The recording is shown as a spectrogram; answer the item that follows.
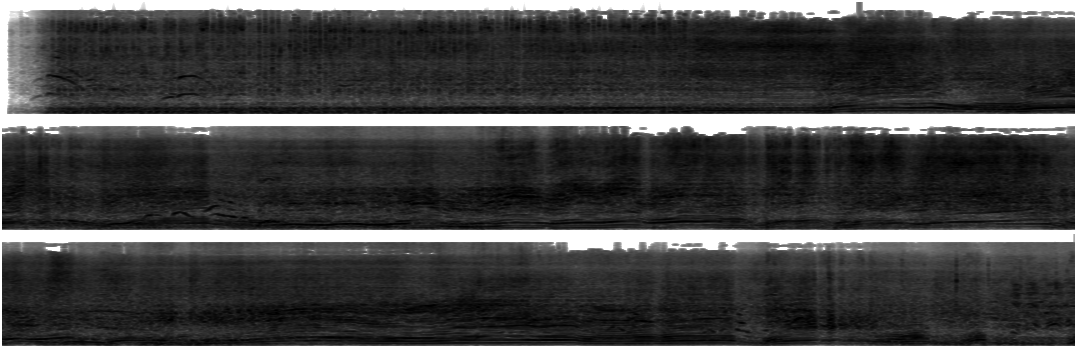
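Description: Off-road race truck engines running loud, with a steadier engine sound at first. From about eight seconds in the engine revs up and down over and over as the trucks race around the dirt course.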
